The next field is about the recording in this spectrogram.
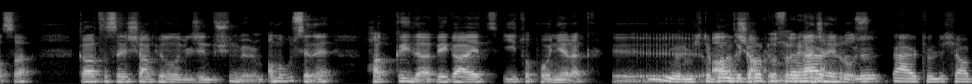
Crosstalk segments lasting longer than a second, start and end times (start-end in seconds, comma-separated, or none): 6.5-8.9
